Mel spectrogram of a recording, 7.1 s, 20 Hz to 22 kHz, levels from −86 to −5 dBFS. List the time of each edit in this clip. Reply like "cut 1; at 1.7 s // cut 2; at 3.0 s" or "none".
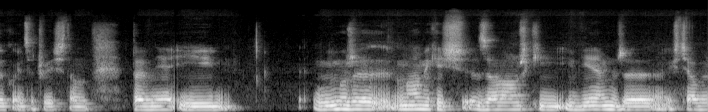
none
